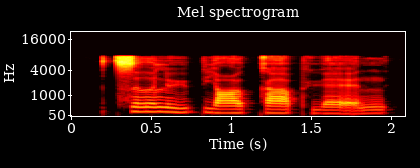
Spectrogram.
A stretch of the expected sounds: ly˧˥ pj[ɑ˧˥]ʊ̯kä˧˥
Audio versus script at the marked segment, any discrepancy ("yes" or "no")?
no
